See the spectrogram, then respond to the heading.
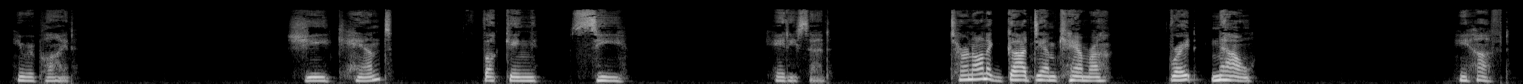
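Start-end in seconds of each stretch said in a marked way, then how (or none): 2.9-6.3 slow, bitten-off fury; angry. Acted. Katie snapping at the technician, slow and angry. 9.5-12.6 louder, commanding order; angry demand. Acted. Katie ordering the technician, loud and angry.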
